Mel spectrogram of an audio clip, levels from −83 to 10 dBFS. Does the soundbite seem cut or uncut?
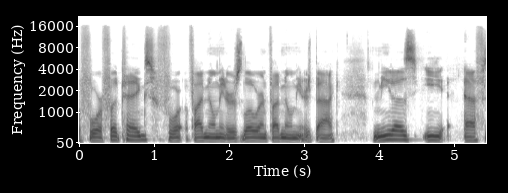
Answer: uncut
